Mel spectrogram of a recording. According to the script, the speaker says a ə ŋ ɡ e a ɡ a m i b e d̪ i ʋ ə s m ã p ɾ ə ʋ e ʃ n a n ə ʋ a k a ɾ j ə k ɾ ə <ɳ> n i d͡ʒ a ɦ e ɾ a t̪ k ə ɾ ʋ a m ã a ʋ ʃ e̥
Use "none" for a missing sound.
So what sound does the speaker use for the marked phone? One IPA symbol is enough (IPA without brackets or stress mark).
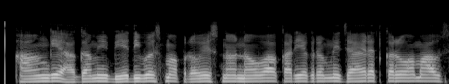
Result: m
